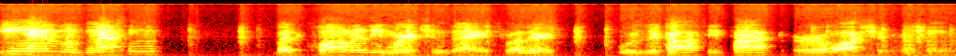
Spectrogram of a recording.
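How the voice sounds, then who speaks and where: Lively intonation carries a man's fairly high pitch. He has a plain, everyday voice and speaks at a fairly slow pace. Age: 60s. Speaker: family oral historian. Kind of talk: oral history storytelling. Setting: home video recording.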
